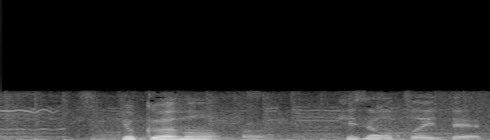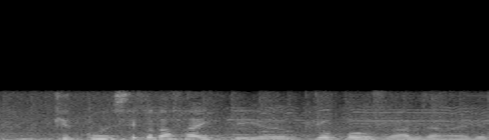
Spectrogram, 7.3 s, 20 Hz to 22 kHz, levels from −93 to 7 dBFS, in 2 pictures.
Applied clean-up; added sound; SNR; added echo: none; none; none; none.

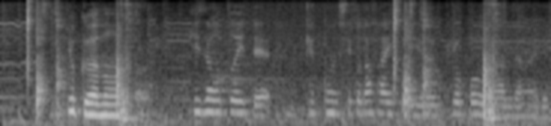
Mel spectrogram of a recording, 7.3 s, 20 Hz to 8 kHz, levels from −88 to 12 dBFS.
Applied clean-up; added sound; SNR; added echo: none; Thump, thud; 0 dB; none.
